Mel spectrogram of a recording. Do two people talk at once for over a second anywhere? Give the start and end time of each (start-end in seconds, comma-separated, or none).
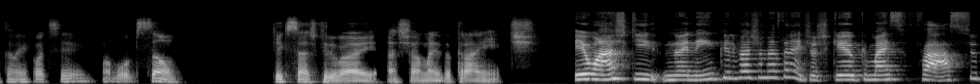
none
